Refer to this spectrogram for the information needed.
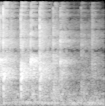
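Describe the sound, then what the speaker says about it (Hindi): A church congregation claps together, a steady wash of many hands at moderate loudness with faint accents, no talk over it. "हम जोर से तालियां बजाकर उनको धन्यवाद करेंगे"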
